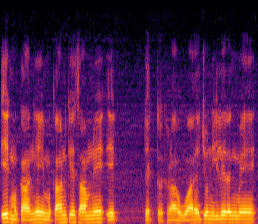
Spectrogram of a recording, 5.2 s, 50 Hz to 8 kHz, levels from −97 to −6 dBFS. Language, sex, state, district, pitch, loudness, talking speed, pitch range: Hindi, male, Uttar Pradesh, Lalitpur, 120 Hz, -15 LUFS, 175 wpm, 110-125 Hz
